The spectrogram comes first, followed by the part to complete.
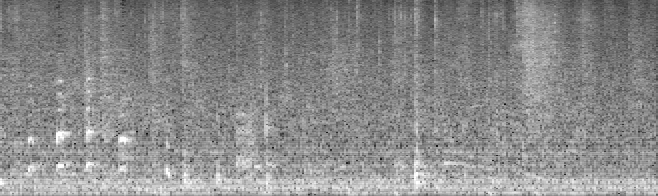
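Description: Busy diner room noise: short voice fragments in the first two seconds, then a steady background hum with a single light clink about four seconds in.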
